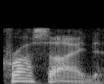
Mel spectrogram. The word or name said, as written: cross-eyed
